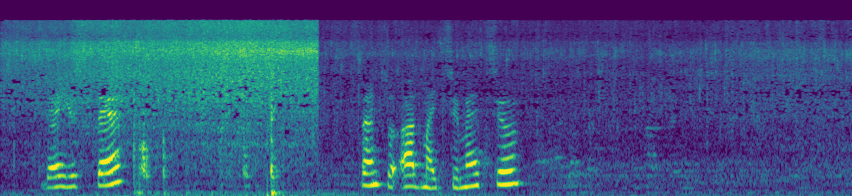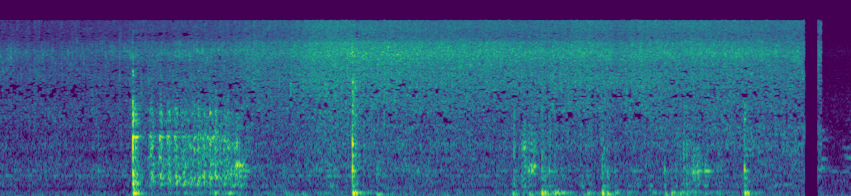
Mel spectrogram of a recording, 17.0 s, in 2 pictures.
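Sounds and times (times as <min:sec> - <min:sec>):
food sizzling in oil: 0:00.0 - 0:16.6
spatula knocking on pan: 0:09.8 - 0:11.0
spatula scraping a pan: 0:09.9 - 0:12.7, 0:13.6 - 0:16.2.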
